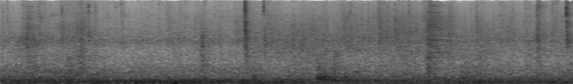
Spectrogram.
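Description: Severe storm noise: a steady low rumble of wind and rain, with scattered sharp taps.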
